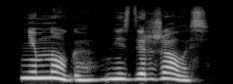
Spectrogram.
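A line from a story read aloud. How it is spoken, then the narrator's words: Sighing. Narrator (Russian): вздохнула я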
